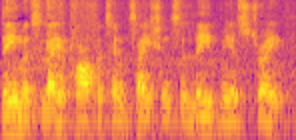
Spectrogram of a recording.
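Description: Amid light background noise and audible room echo, a man with a fairly low pitch speaks at a moderate pace with monotone, flat intonation. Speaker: spoken word poet. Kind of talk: live spoken word poetry performance. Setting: live open mic venue. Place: bar. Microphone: camera far.

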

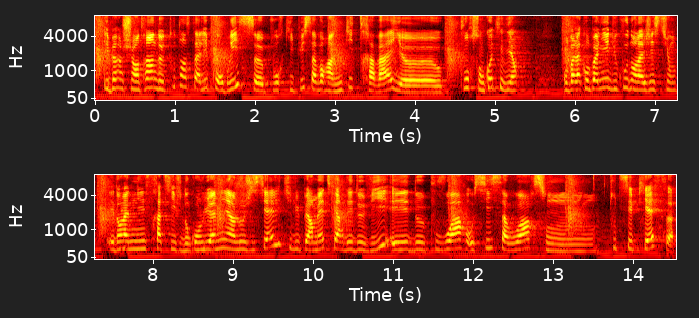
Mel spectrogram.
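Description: Clear music plays in the background as a woman speaks at a moderate pace. Her pitch is high, with ordinary variation. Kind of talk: interview answer. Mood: friendly, upbeat. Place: office.

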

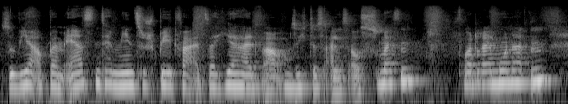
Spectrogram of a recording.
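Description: Pitch moves in an ordinary way. Delivery comes at a fairly quick pace. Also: woman. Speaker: vlogger. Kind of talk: casual vlog chat. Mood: annoyed at late tiler. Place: home room. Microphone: phone near.

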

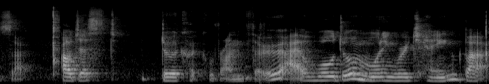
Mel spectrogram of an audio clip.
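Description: Vocal fry runs through a fairly bright tone with ordinary pitch variation. The pace is moderate over faint background noise. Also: woman.

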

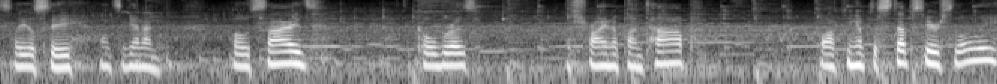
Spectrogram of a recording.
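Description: Clear music plays in the background, and the sound is dry with no echo. The speech moves at a fairly slow pace with long, frequent pauses. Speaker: travel vlogger. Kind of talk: casual vlog chat. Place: open country. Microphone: phone near.

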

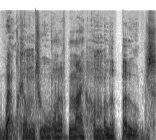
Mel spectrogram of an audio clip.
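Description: In a put-on character voice, a man rumbles along at a fairly slow pace, raspy and very deep and low in pitch. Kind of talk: formal, courtly. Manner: formal, mildly menacing.

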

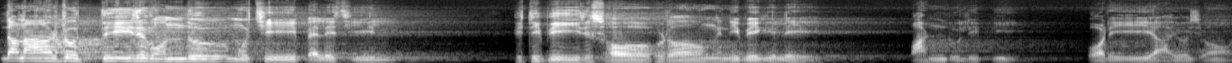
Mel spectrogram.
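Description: An unremarkable speaking voice from a man comes with a fairly low pitch and lively intonation. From West Bengal, India. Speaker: poet and recitation artist. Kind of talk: poetry reading.

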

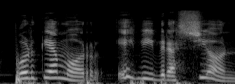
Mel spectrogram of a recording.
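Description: Very slow speech with very wide pitch swings. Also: woman. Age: old. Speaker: poet. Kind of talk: poetry reading. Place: home room. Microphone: handheld.

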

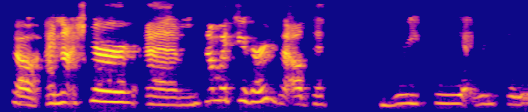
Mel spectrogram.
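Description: A woman speaks with ordinary pitch variation. The background is quiet, and the sound is dry with no echo. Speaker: magazine director hosting a livestream. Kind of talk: casual livestream talk. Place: home room. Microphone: webcam.

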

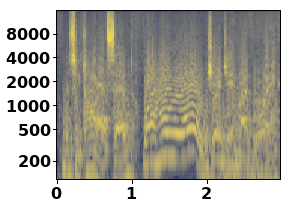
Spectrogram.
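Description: A man speaks at a fairly slow pace. Light background noise is present. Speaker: comedy channel host reading own picture book. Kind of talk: comedic mock bedtime story reading aloud. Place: bathroom. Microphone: lapel.

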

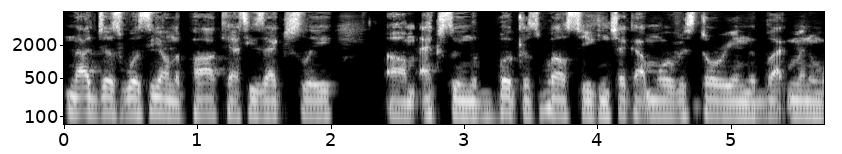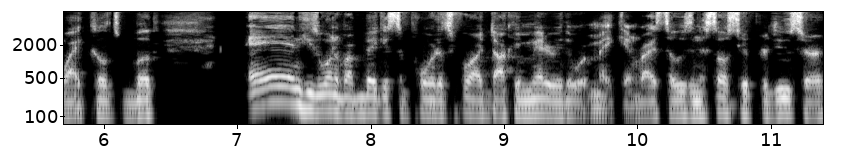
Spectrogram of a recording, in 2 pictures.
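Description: A man's very deep, low voice with a dark, mellow, somewhat breathy tone, very fast pace and fairly even intonation, in a dry recording with no echo and a quiet background. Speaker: podcast host. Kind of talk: casual podcast intro chat. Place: home room. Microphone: studio mic.

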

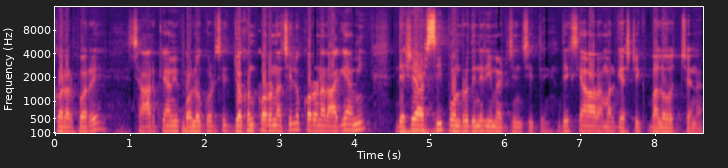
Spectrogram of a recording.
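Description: A dark, mellow tone with fairly even intonation. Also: man, fairly high pitch for a man. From Bangladesh, Lakshmipur. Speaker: patient giving testimonial. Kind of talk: testimony.

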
